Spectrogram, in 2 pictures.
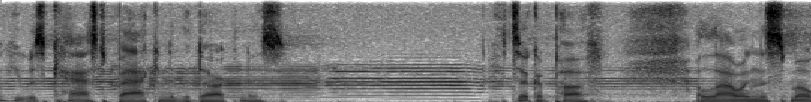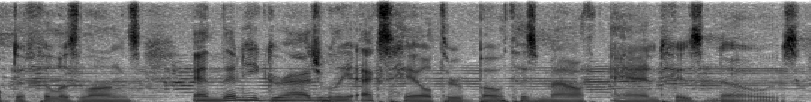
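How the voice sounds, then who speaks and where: A man hosting a comedy podcast, reading a horror story aloud with sarcastic asides and mock-serious pauses. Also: on the low side, vocal fry, rough recording. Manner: sarcastic asides, breaks into laughter, mock-reads punctuation. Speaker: podcast host. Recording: music playing under the voice.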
